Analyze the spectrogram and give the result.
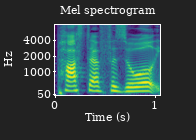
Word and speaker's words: pasta e fagioli: But I switched to pasta I believe it is pronounced, I read that it's pronounced pasta fazool, even though it is spelled pasta e fagioli.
